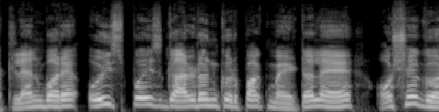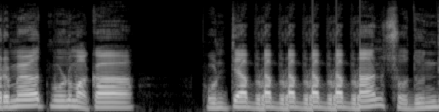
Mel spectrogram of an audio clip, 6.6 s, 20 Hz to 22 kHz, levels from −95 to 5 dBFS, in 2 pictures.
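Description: From 5.27 to 5.99 s the speech falls into a CD stuck on one turn: a scratch keeps throwing the laser back, so a 179 ms slice repeats four times with brief mutes at each jump. It sounds like a fast, even stutter, and the waveform shows identical blocks separated by thin gaps.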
